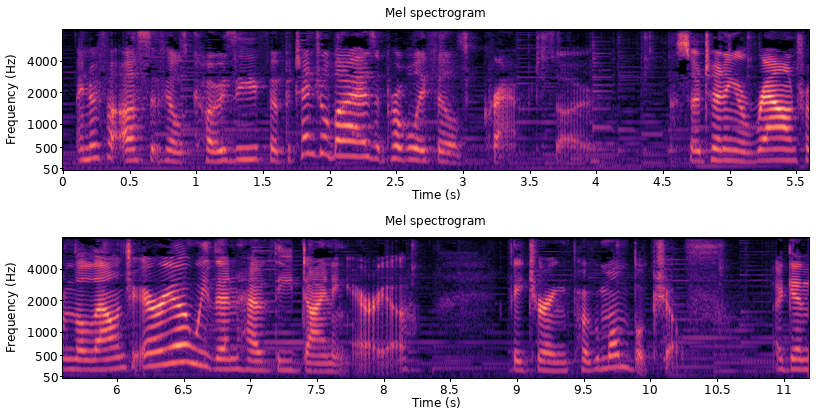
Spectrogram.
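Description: Chatty New woman touring her house. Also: medium pitch. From New Zealand. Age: young adult. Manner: chatty, wry asides. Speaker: vlogger. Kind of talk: casual house tour. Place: house, indoors, moving room to room. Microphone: phone held at arm's length.

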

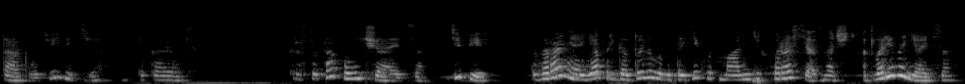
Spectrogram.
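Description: This home cook's voice is a little high, warm and very animated, at a normal speed. Chatting homely at her kitchen table, she explains a recipe step by step, full of little fillers, while the muffled, distant recording carries faint music.

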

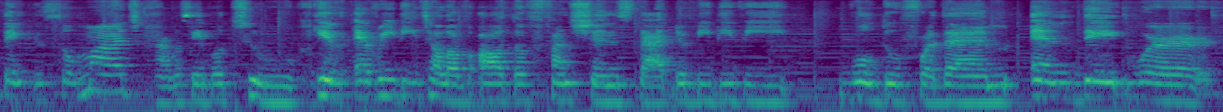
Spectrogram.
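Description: Bilingual call-center woman, lowish voice, lively storyteller, music faint underneath. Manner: animated storytelling. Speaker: bilingual service representative. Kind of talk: interview to camera. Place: home living room.

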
